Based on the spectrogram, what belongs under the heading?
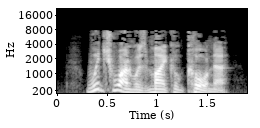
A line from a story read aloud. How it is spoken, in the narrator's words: Ron demanded furiously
